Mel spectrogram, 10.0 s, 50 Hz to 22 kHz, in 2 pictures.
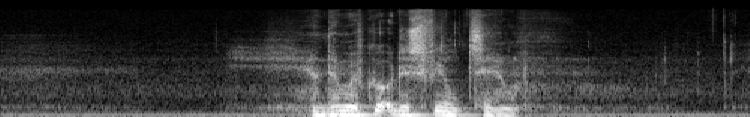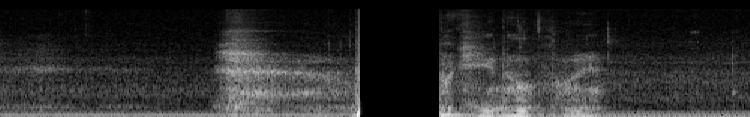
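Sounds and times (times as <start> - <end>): man breathing in: 0.0 - 2.0, 4.9 - 7.4
low electrical hum: 0.0 - 7.4, 8.0 - 10.0.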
